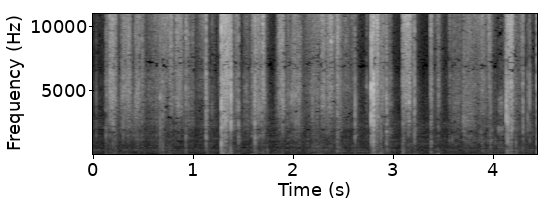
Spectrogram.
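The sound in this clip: Tarot cards flip out of the deck during shuffling: many faint, papery riffles and sharp snaps in an irregular rhythm, with no talking.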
